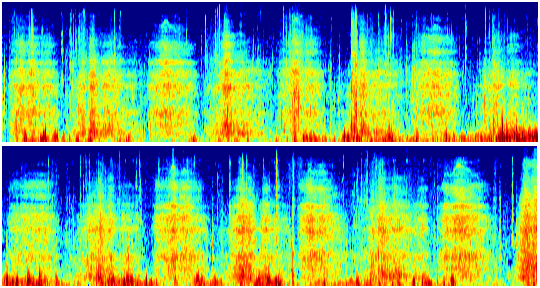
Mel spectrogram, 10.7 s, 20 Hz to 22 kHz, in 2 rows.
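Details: Heavy breathing from exertion while completing the final steps to the 13,078 ft (3,986 m) summit of Whale Peak, Colorado; loud, rapid, effortful breaths with footsteps and wind.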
